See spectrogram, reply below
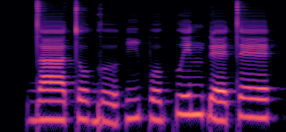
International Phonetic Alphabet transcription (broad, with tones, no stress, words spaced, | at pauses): daː˨to˨ɡʊ˨ | i˨˦po˨ kʷe˦nɗɛ˨ tɛ˦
